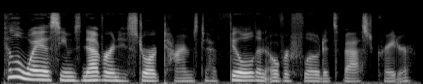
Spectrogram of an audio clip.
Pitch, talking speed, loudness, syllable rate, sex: 180 Hz, 200 wpm, -19 LUFS, 5.8 syllables/s, female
